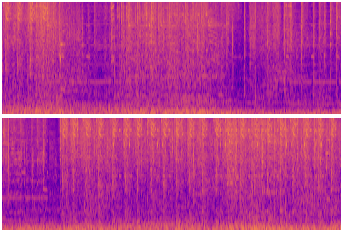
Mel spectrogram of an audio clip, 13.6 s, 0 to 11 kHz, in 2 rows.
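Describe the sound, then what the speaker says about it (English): Ship lasers firing at a target in the SpaceBourne 2 space game, a loud, dense barrage of rapid pulsing shots and booming impacts that runs almost continuously, briefly thinning in the middle before resuming. "Try to use your lasers to shut down the target shield."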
